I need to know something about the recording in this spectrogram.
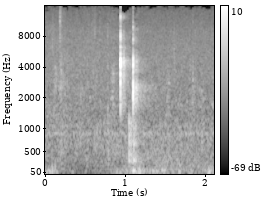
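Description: Dog-training clicker clicked twice in quick succession, press and release, about a second in, marking the puppy's correct stand, with a short spoken 'good' alongside.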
